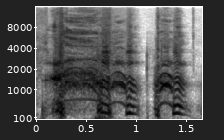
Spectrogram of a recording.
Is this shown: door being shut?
no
